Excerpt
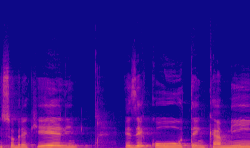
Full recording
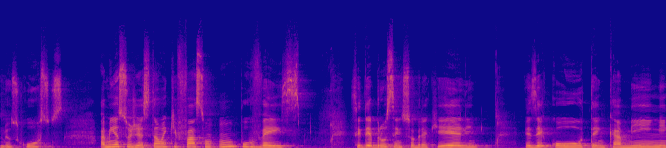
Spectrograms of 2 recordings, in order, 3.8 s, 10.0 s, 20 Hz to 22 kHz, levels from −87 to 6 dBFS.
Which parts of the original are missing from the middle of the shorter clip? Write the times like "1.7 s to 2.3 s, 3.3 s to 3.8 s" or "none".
none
